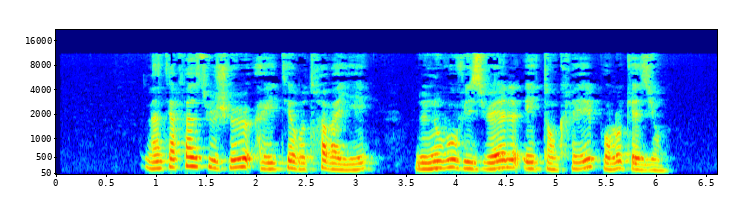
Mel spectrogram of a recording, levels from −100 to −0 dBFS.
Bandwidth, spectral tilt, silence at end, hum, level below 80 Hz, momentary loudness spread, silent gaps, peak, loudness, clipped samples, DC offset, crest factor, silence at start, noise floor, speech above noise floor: 11.5 kHz; -5 dB/octave; 0.5 s; none; -68 dBFS; 8 LU; none; -6 dBFS; -23 LUFS; under 0.1%; under 0.1%; 18 dB; 0.9 s; -68 dBFS; 46 dB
